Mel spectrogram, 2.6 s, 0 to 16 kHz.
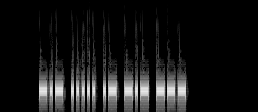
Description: Morse code, heard as a keyed tone, about 44 wpm, 700 Hz. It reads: K5AKO
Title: USA Call Signs - 5 Characters - 4x Character Spacing - 45wpm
